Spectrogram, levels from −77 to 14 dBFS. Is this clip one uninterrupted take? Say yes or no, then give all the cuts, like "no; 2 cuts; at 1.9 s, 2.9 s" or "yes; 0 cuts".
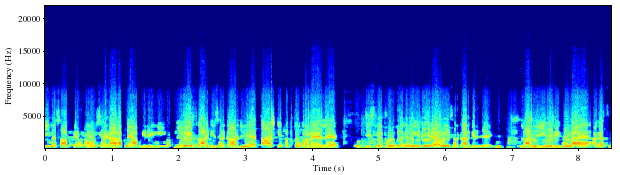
yes; 0 cuts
